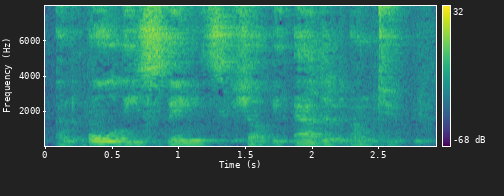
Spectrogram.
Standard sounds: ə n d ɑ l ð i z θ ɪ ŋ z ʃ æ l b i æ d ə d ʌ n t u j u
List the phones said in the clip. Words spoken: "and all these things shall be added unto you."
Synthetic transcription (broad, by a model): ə n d ɑ l ð i z θ ɪ ŋ z ʃ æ l b i æ d ə d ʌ n t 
